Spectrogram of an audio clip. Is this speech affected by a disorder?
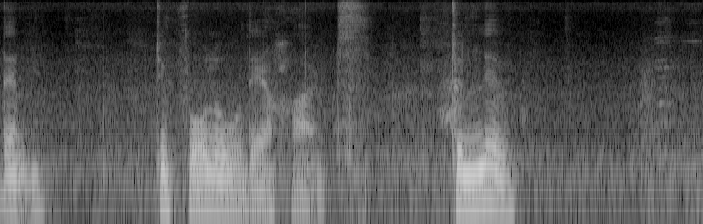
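Yes: cerebral palsy.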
